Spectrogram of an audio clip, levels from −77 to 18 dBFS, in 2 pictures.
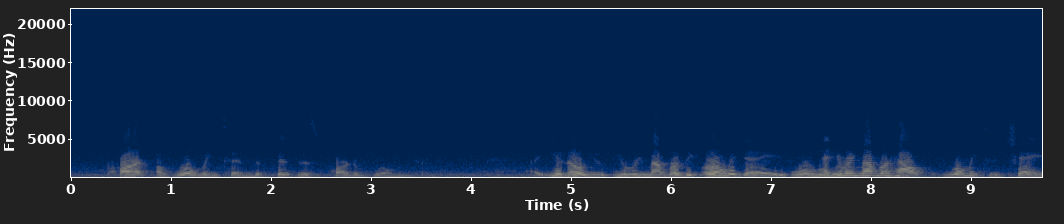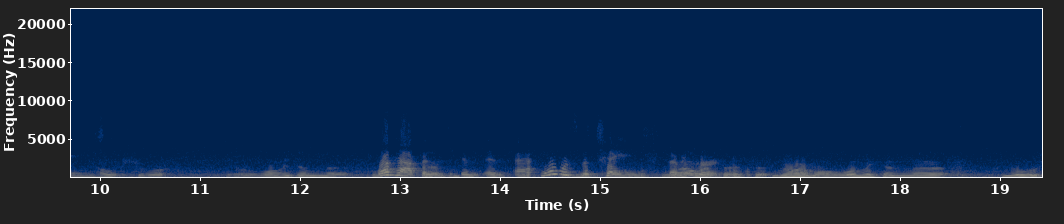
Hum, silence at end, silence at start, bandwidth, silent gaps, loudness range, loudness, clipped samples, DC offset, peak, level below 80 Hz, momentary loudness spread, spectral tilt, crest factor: none; 0 s; 0 s; 18.5 kHz; none; 9 LU; -36 LUFS; under 0.1%; under 0.1%; -18 dBFS; -62 dBFS; 18 LU; -8.5 dB/octave; 18 dB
